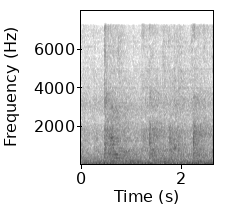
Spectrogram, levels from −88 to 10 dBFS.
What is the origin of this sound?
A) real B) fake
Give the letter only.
B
